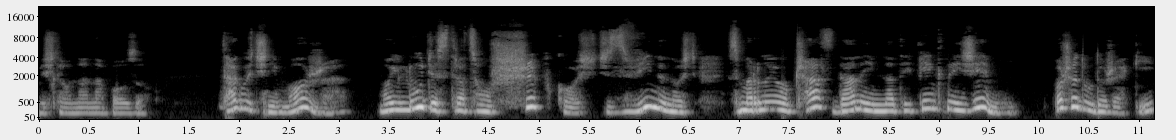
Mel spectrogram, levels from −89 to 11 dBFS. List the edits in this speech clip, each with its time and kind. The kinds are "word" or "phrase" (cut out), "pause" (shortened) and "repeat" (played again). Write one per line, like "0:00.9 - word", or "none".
none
